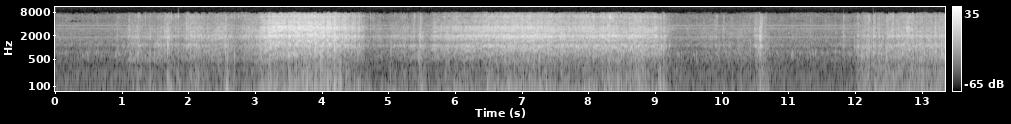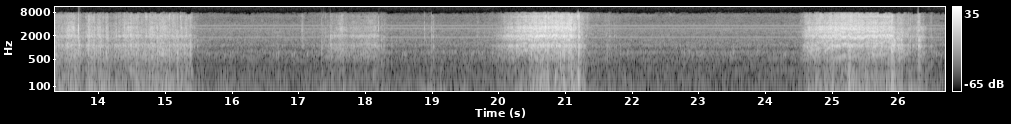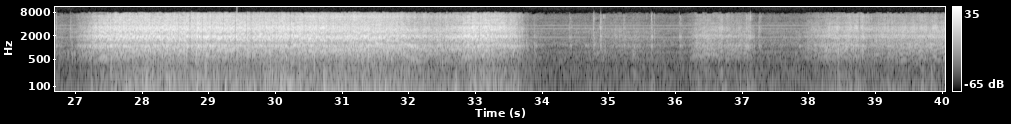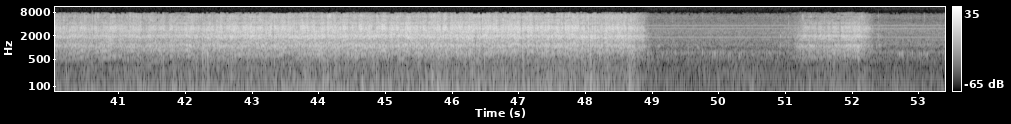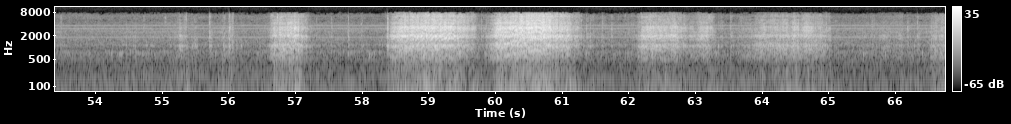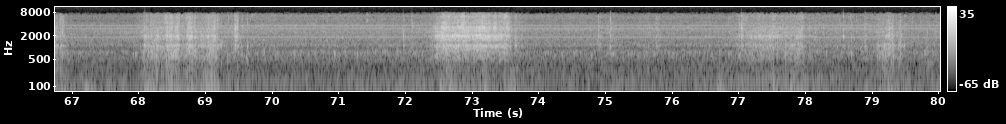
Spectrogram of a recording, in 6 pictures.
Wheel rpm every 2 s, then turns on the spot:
20, 100, 50, 90, 50, 10, 40, 30, 20, 10, 70, 0, 80, 80, 190, 180, 100, 10, 30, 60, 70, 90, 90, 100, 40, 10, 0, 0, 10, 70, 60, 40, 30, 10, 10, 0, 40, 0, 10, 10.
12-16 66-70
